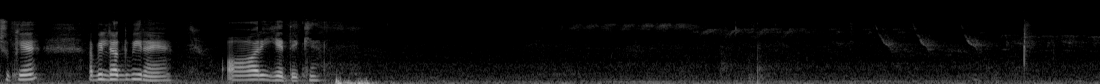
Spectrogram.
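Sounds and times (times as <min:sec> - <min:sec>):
birds chirping: 0:05.2 - 0:11.0.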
